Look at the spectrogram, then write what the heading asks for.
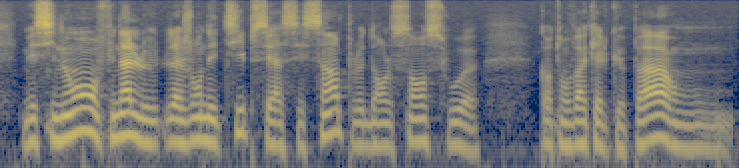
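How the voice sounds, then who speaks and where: A man talks fairly quickly, with ordinary pitch variation. The background is silent and the recording very clean. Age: 30s. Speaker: skate videographer changing careers. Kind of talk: casual interview. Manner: hesitant, many fillers.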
